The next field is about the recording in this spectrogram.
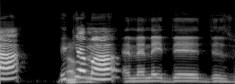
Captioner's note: speaking In Foreign Language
